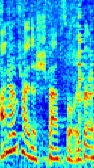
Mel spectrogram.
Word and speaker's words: Spätzle: I'm going to try the spätzle. Is that how you pronounce it? Yeah, spätzle.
